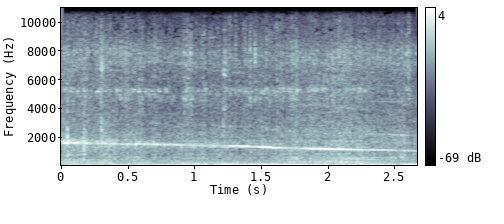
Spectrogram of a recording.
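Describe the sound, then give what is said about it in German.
Loud, steady engine and track roar inside a Hägglunds tracked supply vehicle of the German army, driving at speed over snow and ice in northern Norway, with a thin whine slowly falling in pitch above the dense low rumble. “Laut ist es in diesem Herglund, einem Kettenversorgungsfahrzeug der Bundeswehr.”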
